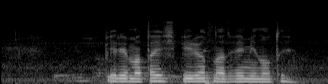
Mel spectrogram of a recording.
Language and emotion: Russian, neutral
